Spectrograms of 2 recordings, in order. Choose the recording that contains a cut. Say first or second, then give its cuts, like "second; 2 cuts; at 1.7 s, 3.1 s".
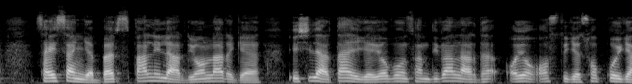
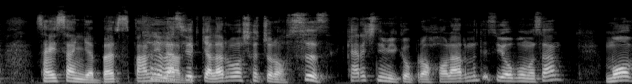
second; 1 cut; at 1.7 s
